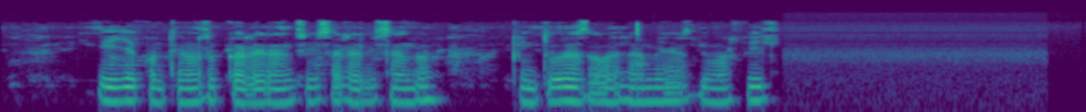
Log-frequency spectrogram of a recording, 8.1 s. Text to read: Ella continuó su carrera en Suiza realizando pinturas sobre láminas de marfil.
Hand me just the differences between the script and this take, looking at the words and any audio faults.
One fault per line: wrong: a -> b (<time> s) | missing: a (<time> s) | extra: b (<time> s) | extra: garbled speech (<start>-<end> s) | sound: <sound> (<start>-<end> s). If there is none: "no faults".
no faults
